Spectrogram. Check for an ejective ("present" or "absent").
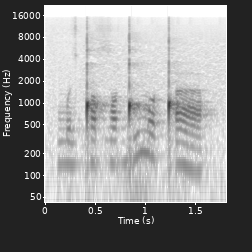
present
